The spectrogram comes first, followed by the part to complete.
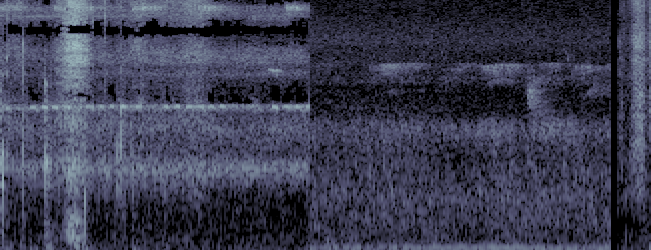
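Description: Faint insects calling in the evening forest, in thin steady high tones. About three seconds in, a low steady rumble comes in under them.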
